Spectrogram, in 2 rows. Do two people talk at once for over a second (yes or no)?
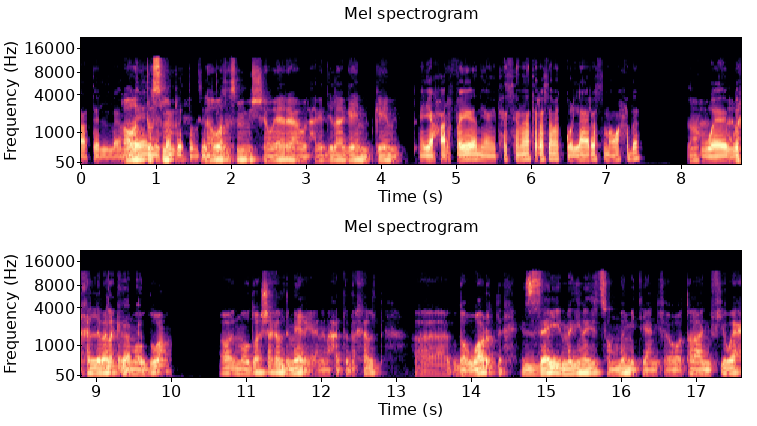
yes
